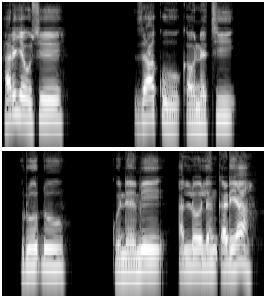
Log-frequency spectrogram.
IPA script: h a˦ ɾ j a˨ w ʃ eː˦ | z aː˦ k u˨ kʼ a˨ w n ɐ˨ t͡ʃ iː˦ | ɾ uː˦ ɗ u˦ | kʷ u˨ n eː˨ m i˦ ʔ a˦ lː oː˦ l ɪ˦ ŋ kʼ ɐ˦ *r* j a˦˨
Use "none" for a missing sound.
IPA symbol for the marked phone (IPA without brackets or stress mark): ɽ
